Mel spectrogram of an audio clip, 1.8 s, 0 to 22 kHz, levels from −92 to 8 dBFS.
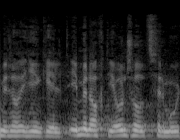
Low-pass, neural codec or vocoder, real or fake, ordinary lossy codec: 14.4 kHz; none; real; MP3, 64 kbps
